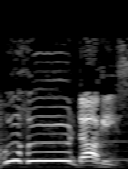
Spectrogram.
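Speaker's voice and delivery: high, loud whoop dropping onto the last word; mock smitten whoop. Preacher playing a smitten South Pomona guy, whooping. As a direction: let out a hammed-up holler, knocked out by her. Street reaction to being smitten.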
